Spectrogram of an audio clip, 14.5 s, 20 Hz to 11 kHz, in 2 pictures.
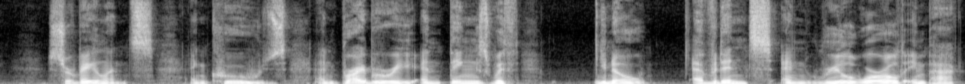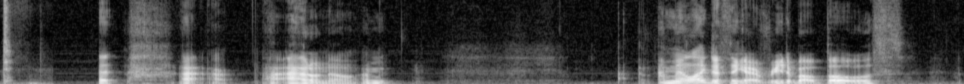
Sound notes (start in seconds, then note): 8.0 sighs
